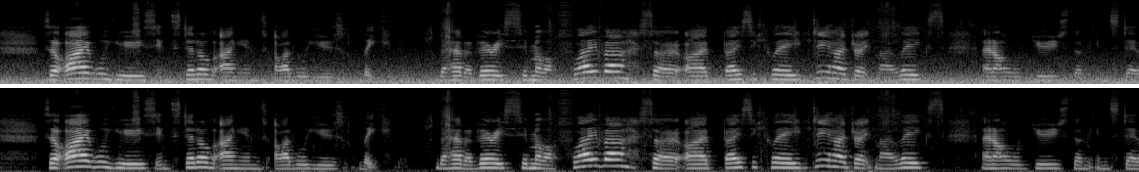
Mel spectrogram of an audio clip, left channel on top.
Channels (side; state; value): left; noise; rumble, 3 dB below the sound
